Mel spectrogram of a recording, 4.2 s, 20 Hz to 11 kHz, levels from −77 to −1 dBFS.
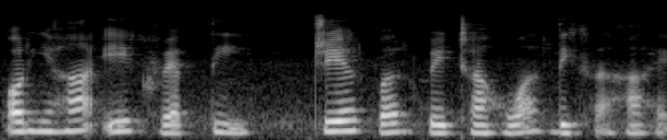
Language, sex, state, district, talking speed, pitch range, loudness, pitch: Hindi, female, Madhya Pradesh, Dhar, 160 wpm, 195-230 Hz, -20 LUFS, 205 Hz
